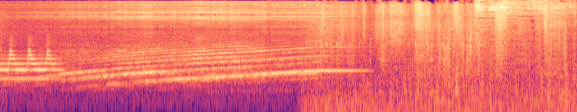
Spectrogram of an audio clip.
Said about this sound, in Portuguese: Aí estão alguns dos alertas de terremoto ao longo do mundo.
